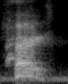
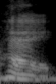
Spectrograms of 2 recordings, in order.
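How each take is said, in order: First: It is said in a deep, gravelly voice. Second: It is said in a light, soft voice.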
